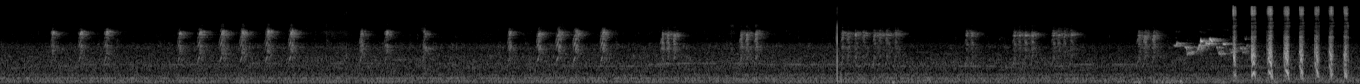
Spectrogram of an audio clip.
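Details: Bulbul, recorded 21 August 2022, giving quick clusters of short chirps in uneven bursts, then a brief warbled phrase followed by a rapid train of sharp clicks at the end, with a faint constant hum behind.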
